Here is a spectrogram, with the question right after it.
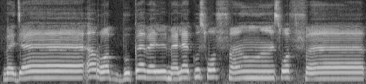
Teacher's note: یاد رکھیں یہ والی مد 5 الف کے برابر ہے اور یہاں پہ صاد کو پر پڑھیں گے, صاد کو پر پڑھیں گے اور اخفا کا قاعدہ ادا کریں گے · وَجَاءَ میں مد کو ادا کریں گے. یاد رکھیں یہ والی مد 5 الف کے برابر ہے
